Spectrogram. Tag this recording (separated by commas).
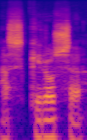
Speech, man speaking, Human voice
